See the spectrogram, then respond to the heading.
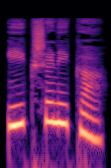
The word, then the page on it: ಈಕ್ಷಣಿಕೆ: īkṣaṇike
